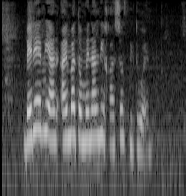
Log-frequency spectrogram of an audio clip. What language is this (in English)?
Basque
